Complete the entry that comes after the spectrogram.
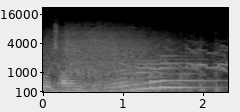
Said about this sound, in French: de grosses vagues viennent directement sur nous et il fait très froid.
